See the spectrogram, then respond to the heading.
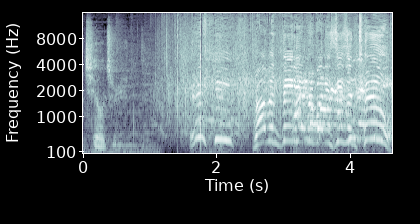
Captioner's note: cheers and applause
